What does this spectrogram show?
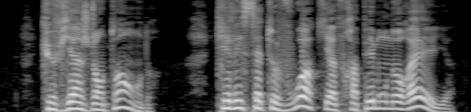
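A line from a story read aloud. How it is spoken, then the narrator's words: Exclaiming. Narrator (French): s'écria-t-il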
